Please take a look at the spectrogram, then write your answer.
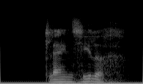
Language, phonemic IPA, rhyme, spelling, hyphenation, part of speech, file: Dutch, /ˌklɛi̯nˈzi.ləx/, -iləx, kleinzielig, klein‧zie‧lig, adjective, Nl-kleinzielig.ogg
- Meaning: petty, grudgeful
